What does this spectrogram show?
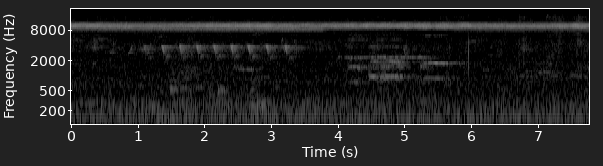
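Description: Near silence with faint bird calls: a quick run of about eight chirps a second or so in, then a few short whistled notes, over a steady faint high-pitched hiss.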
